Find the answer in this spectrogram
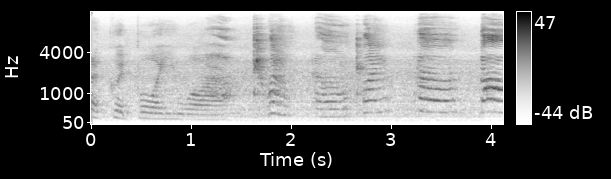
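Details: An 8-month-old male double yellow-headed amazon, just spritz-bathed in the shower, sings and talks in a human-like voice, alternating song lines with his owner, in short wavering phrases that follow each other quickly, echoing as in a small room.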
